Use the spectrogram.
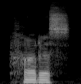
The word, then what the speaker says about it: Փարես: Okay, so this is not an F. This is an equivalent of an F, but it's not pronounced as an F. It's pronounced as an aspirated P.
